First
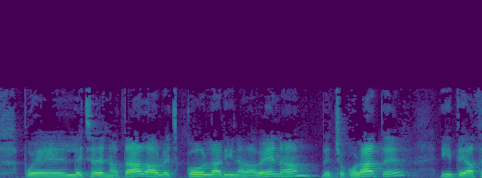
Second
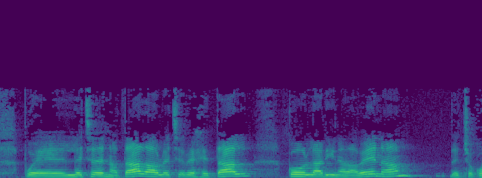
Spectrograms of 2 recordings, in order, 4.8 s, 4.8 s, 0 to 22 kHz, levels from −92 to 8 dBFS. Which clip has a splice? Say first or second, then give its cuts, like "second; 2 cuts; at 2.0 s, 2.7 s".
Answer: first; 2 cuts; at 1.8 s, 3.2 s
